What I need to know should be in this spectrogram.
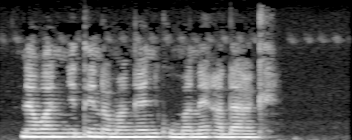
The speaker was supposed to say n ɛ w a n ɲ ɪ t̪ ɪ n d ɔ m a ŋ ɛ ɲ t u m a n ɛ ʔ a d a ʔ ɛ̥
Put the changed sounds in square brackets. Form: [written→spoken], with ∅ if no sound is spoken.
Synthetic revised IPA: n ɛ w a n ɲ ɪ t̪ ɪ n d ɔ m a ŋ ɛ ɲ [t→k] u m a n ɛ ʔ a d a [ʔ→k] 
